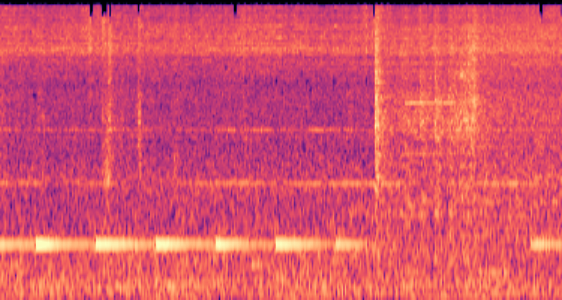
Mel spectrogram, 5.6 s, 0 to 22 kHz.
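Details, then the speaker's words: 2012 Chevy Cruze that shut off in gear with intermittent CAN bus communication loss: after tapping the fuse box restored 12 V, it starts and idles steadily with a chime; a power feed issue into the fuse box is suspected. "So car started, we're good to go again."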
